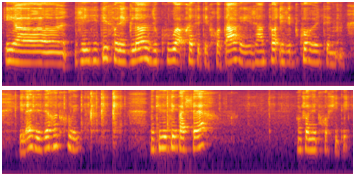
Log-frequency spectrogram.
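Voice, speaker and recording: A woman's voice: fairly low pitch, fairly even intonation, moderate pace, noisy background. Chatty young woman reviewing makeup. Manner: hesitant, many fillers and restarts; enthusiastic about packaging. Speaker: beauty vlogger. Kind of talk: casual haul review.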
